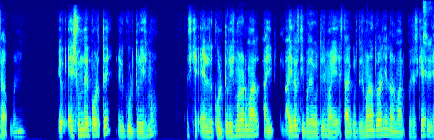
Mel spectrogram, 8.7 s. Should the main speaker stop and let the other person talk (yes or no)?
no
